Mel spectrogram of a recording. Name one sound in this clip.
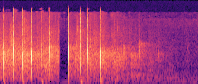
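A crowd applauds in a room.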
